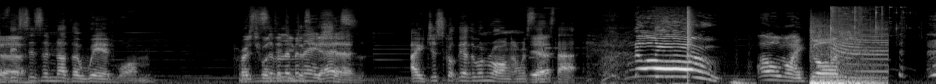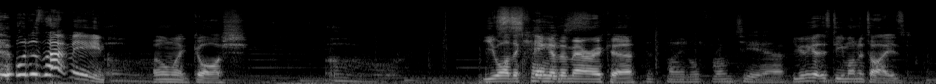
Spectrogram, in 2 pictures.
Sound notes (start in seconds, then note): 9.0 giggling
